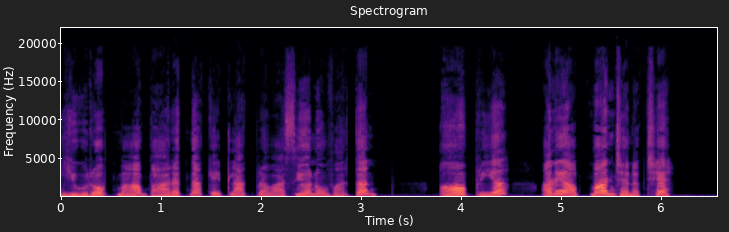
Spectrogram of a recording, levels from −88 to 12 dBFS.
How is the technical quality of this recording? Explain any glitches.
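No glitches can be heard.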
